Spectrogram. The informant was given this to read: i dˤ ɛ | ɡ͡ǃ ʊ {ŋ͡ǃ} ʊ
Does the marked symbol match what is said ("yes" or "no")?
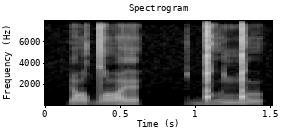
yes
